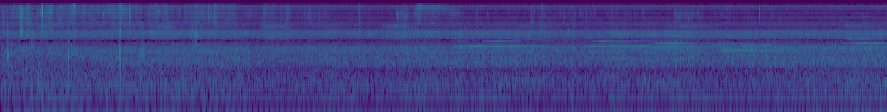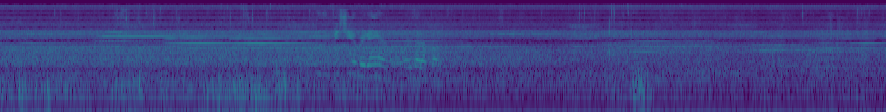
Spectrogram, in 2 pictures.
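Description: Steady outdoor background noise beside a stream, with wind rumbling on the microphone around the middle and faint voices in the distance.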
